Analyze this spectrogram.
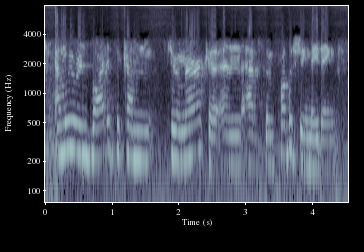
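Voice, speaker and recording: The speaker has a strong Australian accent and ordinary pitch variation, heard with audible room echo. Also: woman. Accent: Australian, thick. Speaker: singer-songwriter. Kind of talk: radio interview.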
